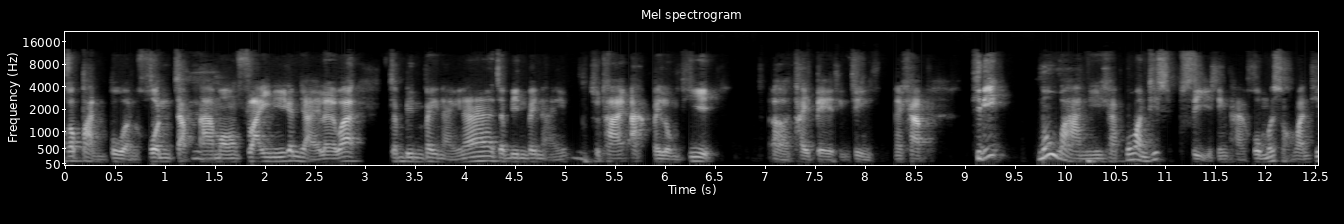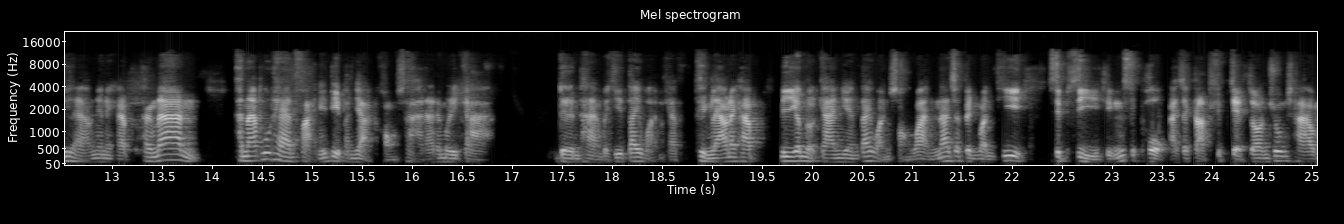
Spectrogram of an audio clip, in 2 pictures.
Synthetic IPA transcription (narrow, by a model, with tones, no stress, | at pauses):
ka˧pa˨˩npu˨˩ənkʰo˧nt͡ɕa˨˩p̚ʔaː˧mɔː˧ŋfla˧jniː˦˥ka˧nja̰˨˩jlɤː˧jwaː˥˩ | t͡ɕa˨˩bi˧npa˧jna˩˦jna˦˥t͡ɕa˨˩bi˧npa˧jna̰˩˦jsu˨˩t̪ʰːaː˦˥jʔa̰ː˨˩k̚pa˧jlo˧ŋt̪ʰiː˥˩ | ʔəː˨˩t̪ʰa˧jpeː˧t͡ɕi˧ŋt͡ɕi˧ŋ | na˦˥kʰa˦˥p̚ | t̪ʰiː˧niː˦˥ | mɯ˥˩waː˧nːiː˦˥kʰa˦˥p̚mɯ˥˩˨wa˧nt̪ʰiː˥˩si̥˨˩p̚sḭː˨˩si˩˦nɦa̰ː˩˦kʰo˧mːɯ˥˩ɐsɔ̰ː˩˦ŋwa˧nt̪ʰiː˥˩lɛː˦˥wni˥˩ɐna˦˥kʰa˦˥p̚t̪ʰaː˧ŋdaː˥˩n | kʰa˧na˦˥ʔpʰuː˥˩t̪ʰɛː˧nfaː˨˩jni˦˥t̪̬i˨˩ba˧nja̰˨˩kʰɔ̰ː˩˦ŋsa˧ha̰ː˨˩ɾa˦˥t̪̚ʔa˧me˧ɾi˦˥kaː˧ | dɤː˧nt̪ʰaː˧ŋpa˧jt̪ʰiː˥˩t̪a˥˩jwa̰˩˦nkʰa˦˥p̚t̪ʰɯ˨˩˦ŋlɛː˦˥wna˦˥kʰa˦˥p̚miː˧ka˧mno˨˩t̪̚kaː˧njɯ˧ənt̪a˥˩jwa̰˩˦nsɔː˩˦ŋwa˧nːaː˥˩t͡ɕa˨˩pe˧nwa˧nt̪ʰiː˥˩ | si˨˩p̚siː˨˩t̪ʰɯ˩˦ŋsi˨˩p̚ho˨˩k̚ʔaː˨˩t̪̚t͡ɕa˨˩kla˨˩p̚si˨˩p̚t͡ɕe˨˩t̪̚t͡ɕɔː˧nt͡ɕʰu˥˩əŋt͡ɕʰaː˦˥w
